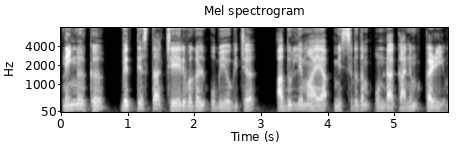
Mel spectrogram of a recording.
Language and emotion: Malayalam, neutral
